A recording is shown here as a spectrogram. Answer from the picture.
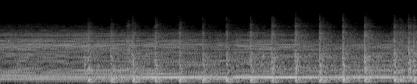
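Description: Live rock band with an electric guitar holding one ringing chord. About a second in, a steady beat of about four to five strokes a second joins it.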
